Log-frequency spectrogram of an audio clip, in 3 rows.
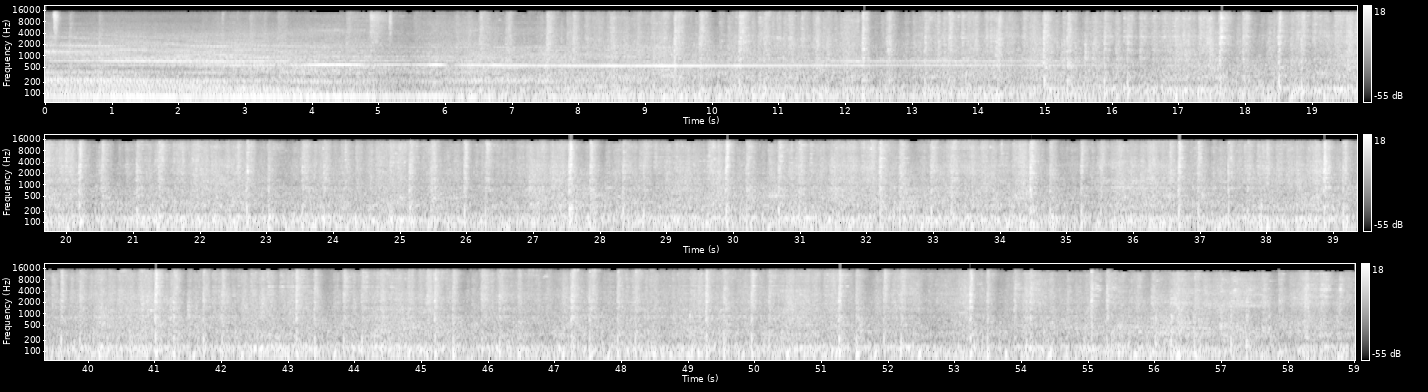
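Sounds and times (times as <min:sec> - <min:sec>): thin squealing tone: 0:00.0 - 0:15.7
freight train rumbling: 0:00.0 - 0:59.0
wheels clanking over rail joints: 0:02.4 - 0:59.0.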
